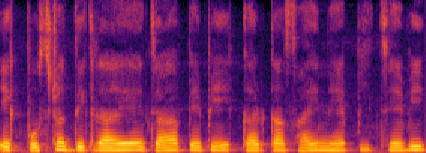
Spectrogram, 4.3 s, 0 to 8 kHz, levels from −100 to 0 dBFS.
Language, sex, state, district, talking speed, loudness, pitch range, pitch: Hindi, female, Goa, North and South Goa, 210 wpm, -16 LUFS, 170-180 Hz, 180 Hz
